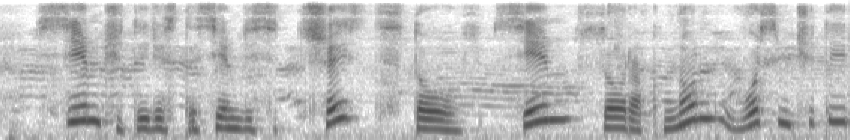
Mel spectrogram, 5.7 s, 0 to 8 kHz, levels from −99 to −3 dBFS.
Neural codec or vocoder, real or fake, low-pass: none; real; 7.2 kHz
